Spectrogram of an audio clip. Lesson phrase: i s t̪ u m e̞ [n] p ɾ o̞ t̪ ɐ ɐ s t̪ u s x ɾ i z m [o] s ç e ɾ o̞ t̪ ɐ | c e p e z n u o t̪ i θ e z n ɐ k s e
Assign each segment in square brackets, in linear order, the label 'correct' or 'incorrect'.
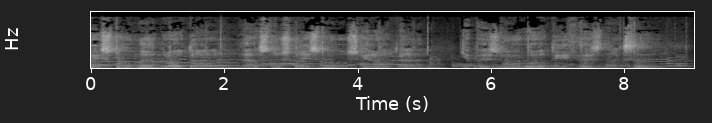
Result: incorrect: none, incorrect: u

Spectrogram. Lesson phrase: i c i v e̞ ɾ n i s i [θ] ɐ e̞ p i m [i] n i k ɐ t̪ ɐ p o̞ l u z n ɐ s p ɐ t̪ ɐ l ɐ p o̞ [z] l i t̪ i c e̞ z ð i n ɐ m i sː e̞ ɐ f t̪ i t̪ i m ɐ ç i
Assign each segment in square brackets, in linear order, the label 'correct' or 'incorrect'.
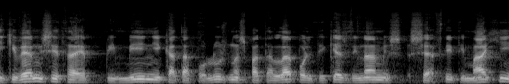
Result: correct, correct, incorrect: none

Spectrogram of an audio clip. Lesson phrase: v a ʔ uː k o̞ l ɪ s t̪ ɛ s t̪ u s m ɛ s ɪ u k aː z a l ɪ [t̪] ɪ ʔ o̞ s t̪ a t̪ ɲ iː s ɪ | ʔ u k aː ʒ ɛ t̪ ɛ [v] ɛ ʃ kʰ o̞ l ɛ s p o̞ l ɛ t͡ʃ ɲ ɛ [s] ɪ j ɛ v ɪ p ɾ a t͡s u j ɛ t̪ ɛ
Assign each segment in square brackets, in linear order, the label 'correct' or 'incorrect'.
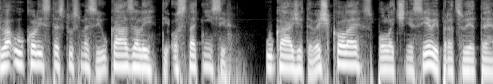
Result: correct, correct, correct

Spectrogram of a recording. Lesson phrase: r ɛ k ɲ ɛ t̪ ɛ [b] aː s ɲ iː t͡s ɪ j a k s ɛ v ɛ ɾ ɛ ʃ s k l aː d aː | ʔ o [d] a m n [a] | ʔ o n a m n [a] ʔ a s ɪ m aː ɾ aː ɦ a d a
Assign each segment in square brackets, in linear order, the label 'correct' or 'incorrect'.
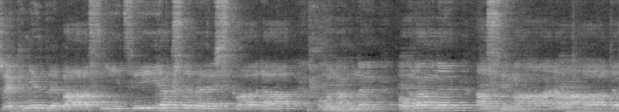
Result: correct, incorrect: n, incorrect: ɛ, incorrect: ɛ

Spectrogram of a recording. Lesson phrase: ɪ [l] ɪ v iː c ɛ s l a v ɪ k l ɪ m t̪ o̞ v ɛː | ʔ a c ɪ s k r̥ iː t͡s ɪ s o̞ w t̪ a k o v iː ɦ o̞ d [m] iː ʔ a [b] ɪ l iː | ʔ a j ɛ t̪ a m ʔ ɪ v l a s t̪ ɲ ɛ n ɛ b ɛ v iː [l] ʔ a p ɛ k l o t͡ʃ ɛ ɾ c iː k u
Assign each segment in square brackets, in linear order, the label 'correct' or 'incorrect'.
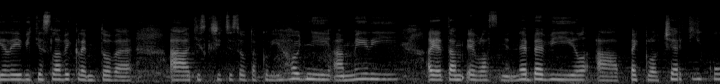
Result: correct, incorrect: ɲ, incorrect: m, correct

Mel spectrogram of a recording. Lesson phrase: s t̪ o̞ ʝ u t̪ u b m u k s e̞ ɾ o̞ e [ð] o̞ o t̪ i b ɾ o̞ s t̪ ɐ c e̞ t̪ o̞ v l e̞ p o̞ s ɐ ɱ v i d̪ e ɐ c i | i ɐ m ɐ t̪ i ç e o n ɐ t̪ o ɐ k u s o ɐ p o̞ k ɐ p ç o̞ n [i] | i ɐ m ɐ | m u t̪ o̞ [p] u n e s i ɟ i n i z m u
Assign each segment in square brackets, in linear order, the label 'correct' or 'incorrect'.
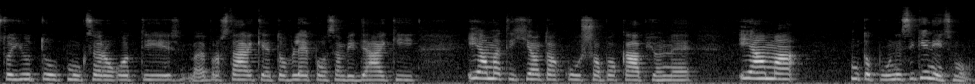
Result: incorrect: ɣ, incorrect: e, correct

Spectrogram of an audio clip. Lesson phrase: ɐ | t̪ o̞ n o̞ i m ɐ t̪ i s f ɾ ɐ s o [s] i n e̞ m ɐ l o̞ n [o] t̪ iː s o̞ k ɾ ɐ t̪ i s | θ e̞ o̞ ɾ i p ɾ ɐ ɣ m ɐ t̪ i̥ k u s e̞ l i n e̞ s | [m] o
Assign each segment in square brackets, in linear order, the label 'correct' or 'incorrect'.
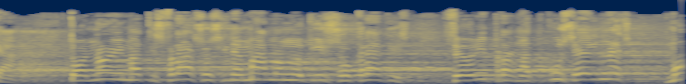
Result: correct, correct, correct

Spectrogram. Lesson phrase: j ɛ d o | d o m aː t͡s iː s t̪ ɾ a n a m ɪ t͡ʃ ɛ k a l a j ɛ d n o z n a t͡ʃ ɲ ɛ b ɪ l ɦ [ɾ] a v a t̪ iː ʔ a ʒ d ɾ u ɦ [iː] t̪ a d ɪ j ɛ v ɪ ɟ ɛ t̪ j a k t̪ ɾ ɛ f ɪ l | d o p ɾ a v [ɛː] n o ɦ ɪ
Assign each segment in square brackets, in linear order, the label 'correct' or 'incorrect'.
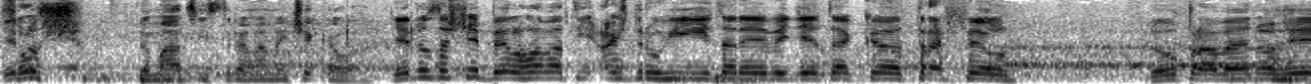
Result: incorrect: l, correct, correct

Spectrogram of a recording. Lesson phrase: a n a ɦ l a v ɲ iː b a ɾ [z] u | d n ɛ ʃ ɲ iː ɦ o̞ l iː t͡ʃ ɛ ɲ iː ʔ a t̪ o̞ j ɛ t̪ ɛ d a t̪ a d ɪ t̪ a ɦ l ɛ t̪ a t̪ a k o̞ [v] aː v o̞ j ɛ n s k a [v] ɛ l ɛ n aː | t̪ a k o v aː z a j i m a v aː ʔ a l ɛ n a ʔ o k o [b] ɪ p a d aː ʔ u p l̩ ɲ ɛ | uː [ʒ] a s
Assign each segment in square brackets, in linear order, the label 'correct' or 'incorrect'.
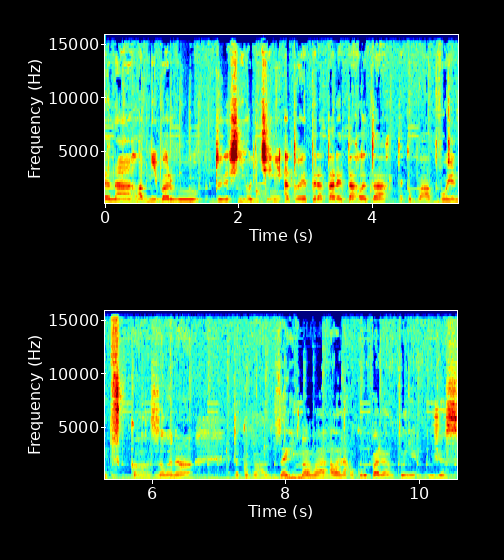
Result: incorrect: v, correct, incorrect: z, incorrect: v, correct

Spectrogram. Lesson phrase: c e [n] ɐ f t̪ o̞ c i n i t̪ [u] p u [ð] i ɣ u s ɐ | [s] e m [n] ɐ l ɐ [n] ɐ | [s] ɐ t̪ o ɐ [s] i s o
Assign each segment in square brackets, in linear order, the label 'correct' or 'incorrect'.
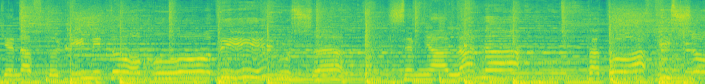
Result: correct, incorrect: o, correct, correct, incorrect: ɲ, correct, incorrect: θ, incorrect: f

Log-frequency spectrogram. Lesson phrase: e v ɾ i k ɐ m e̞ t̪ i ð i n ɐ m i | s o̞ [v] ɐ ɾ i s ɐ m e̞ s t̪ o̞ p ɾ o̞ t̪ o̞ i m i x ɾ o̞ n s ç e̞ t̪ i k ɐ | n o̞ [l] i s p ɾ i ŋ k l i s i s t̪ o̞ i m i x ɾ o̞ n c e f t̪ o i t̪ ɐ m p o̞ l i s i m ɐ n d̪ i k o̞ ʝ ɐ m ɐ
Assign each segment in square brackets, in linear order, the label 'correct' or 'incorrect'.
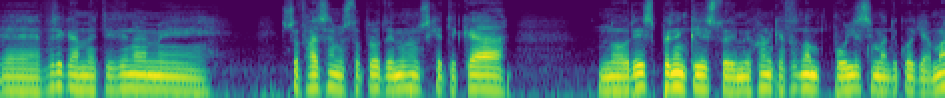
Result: incorrect: f, incorrect: ɾ

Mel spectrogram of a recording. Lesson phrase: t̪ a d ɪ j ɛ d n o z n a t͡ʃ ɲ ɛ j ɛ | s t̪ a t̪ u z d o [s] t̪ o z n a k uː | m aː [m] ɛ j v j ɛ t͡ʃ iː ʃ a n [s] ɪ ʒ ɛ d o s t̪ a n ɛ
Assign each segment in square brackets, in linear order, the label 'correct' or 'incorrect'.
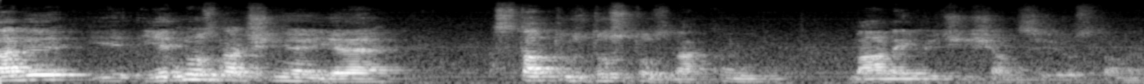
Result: correct, incorrect: n, incorrect: t͡s

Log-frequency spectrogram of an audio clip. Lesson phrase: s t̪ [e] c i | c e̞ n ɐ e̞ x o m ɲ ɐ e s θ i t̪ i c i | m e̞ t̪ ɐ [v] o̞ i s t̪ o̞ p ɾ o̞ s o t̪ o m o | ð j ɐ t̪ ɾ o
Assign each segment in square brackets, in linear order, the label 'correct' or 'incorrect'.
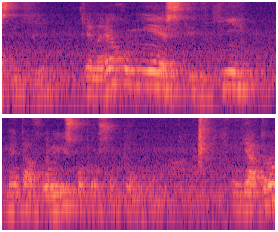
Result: incorrect: i, correct

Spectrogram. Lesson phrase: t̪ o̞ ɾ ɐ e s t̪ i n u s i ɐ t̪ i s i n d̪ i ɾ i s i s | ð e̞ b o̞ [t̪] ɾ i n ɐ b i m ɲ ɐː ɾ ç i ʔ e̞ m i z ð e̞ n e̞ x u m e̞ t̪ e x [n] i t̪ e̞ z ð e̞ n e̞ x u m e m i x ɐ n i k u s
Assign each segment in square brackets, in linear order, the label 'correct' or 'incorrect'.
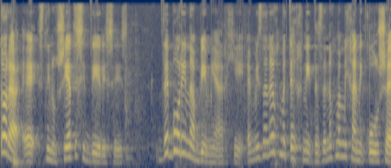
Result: incorrect: none, correct

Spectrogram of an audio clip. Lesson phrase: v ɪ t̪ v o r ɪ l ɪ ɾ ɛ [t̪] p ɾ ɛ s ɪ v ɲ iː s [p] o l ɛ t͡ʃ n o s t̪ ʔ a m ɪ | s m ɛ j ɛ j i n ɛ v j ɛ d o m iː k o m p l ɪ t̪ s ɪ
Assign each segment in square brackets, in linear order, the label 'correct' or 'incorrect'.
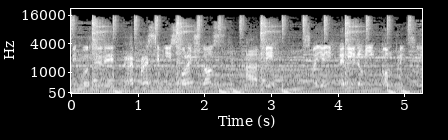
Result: incorrect: none, correct

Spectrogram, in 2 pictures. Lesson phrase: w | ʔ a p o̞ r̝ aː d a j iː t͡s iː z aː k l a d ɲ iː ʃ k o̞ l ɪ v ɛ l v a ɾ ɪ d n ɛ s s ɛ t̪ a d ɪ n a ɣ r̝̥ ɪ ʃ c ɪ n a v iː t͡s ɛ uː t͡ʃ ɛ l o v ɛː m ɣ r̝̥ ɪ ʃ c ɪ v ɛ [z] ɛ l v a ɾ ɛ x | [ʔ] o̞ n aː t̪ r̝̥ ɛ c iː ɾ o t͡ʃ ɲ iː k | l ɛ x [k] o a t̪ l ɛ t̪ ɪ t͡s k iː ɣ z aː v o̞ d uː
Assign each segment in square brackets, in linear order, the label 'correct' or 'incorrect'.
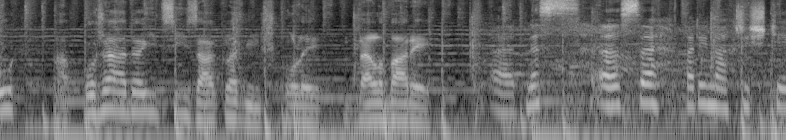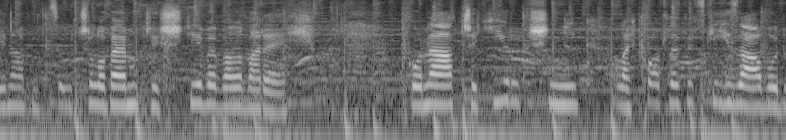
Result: incorrect: v, incorrect: k, correct

